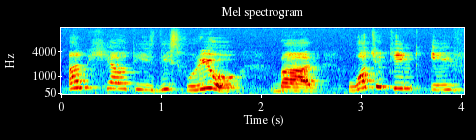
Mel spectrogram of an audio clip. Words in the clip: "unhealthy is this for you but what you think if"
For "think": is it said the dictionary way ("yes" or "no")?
no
